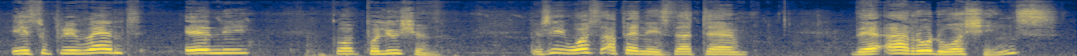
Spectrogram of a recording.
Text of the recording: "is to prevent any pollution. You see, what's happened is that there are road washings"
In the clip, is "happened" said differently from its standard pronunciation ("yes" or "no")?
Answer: yes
